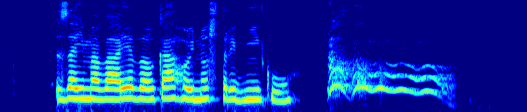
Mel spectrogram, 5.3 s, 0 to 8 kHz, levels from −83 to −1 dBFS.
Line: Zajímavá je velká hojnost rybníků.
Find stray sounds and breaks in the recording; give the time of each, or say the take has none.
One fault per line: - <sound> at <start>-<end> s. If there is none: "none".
- bark at 3.3-4.6 s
